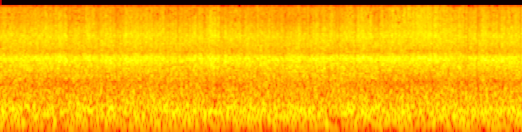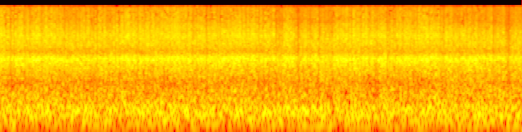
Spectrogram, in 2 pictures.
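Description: Strong wind blows loudly outdoors.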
